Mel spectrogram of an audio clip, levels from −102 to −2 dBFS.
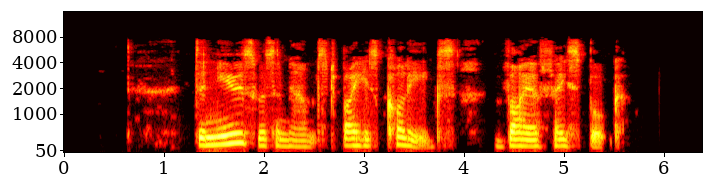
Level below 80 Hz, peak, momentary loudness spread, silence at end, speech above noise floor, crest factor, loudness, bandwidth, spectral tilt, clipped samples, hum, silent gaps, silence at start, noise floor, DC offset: -66 dBFS; -6 dBFS; 17 LU; 0.8 s; 24 dB; 20 dB; -23 LUFS; 7.8 kHz; -4.5 dB/octave; under 0.1%; none; none; 0.85 s; -47 dBFS; under 0.1%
